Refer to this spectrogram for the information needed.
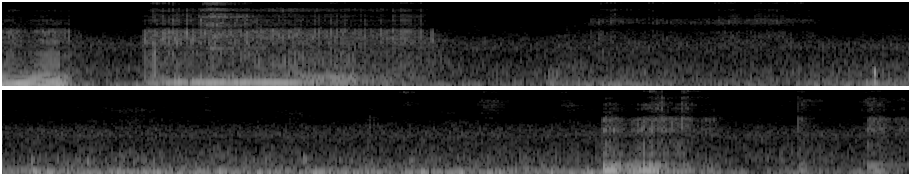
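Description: Low, rumbling snores on breaths from a large dog, with a steady low hum between them.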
